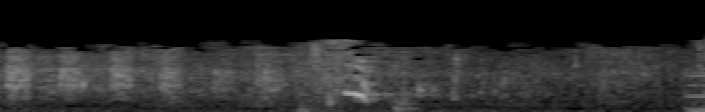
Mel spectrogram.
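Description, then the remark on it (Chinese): A dog yips and whimpers in short, excited bursts, with one louder bark near the middle, against a faint background hiss; the dog is on a boat with its fishing owner and reacts after a flying creature strikes the owner's head. “啊，钓鱼的人唔知，啊，这只狗啊看见，这只露丝竟然打伊主人的头，所以就甲飞，主人唔知伊咧飞什么，因为迄只露丝已经飞去啊。”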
